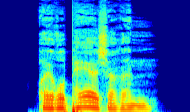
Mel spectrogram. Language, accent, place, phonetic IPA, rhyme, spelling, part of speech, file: German, Germany, Berlin, [ˌɔɪ̯ʁoˈpɛːɪʃəʁəm], -ɛːɪʃəʁəm, europäischerem, adjective, De-europäischerem.ogg
- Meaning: strong dative masculine/neuter singular comparative degree of europäisch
